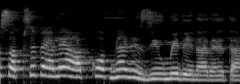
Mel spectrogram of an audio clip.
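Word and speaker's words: résumé: देखिए यहाँ पे हम बात कर रहे हैं रिज्यूमे की, तो आपको मैं एक चीज़ क्लियर कर दूं कि इसका प्रोनाउंसिएशन हमेशा रिज्यूमे होता है, रिज्यूम नहीं।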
